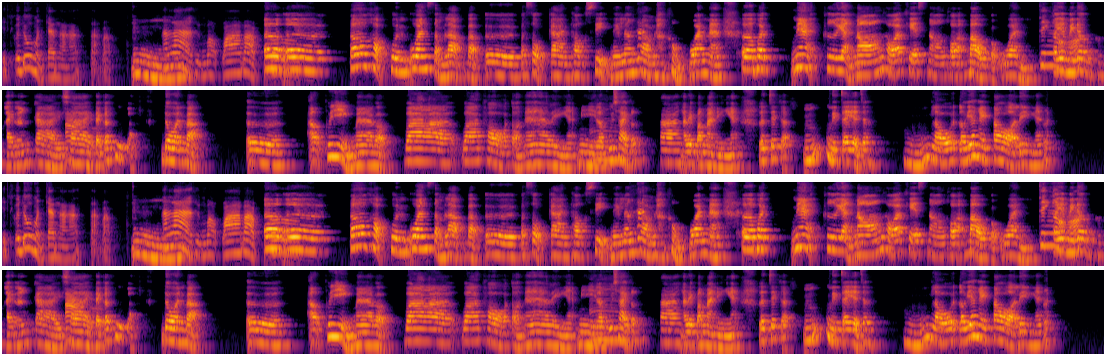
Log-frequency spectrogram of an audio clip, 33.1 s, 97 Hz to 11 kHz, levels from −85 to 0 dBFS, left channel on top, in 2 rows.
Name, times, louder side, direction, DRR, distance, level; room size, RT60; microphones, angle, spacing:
voice 1, 0.0-1.6 2.4-4.5 9.5-9.7 11.0-11.1 15.6-16.2 17.5-18.1 25.3-26.2 32.1-32.2, right 4 dB, 25° right, 0.4 m, -28 dB
voice 2, 1.9-2.7 3.9-4.8 5.2-11.5 11.8-15.5 15.8-16.3 16.6-18.5 18.9-19.5 20.2-20.8 21.1-22.3 22.6-25.9 26.4-29.6 30.1-32.2, equal, ahead, 1.0 m, -22 dB
6.1 x 4.1 x 3.8 m
head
